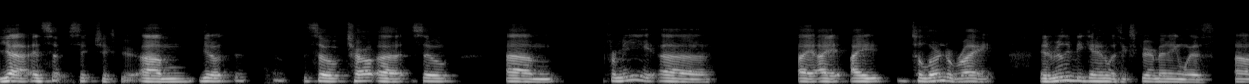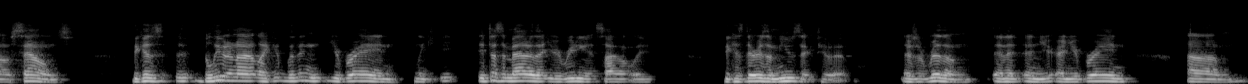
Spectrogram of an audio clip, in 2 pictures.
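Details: Adult man with severe Tourette syndrome whose most reliable verbal tic, the word 'Shakespeare', is heard at the start; vocal tic (Tourette syndrome).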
